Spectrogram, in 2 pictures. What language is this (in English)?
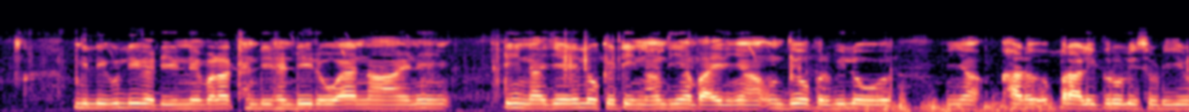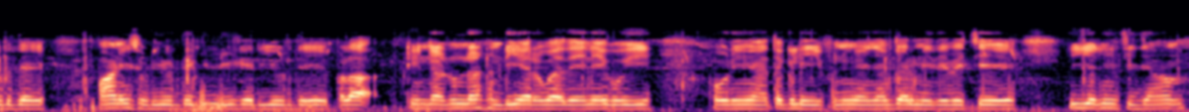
Dogri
